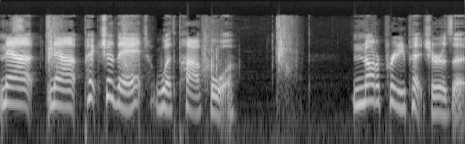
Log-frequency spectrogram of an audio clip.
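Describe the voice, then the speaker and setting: Speaking with a New Zealand accent, a woman uses lively intonation at a fairly slow pace. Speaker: gaming live streamer. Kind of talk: casual live stream chat. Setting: live stream. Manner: hesitant, many fillers.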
